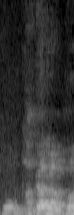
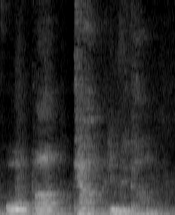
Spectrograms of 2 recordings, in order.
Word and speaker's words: 오바댜: 근데 그 이름이 뭐냐면 오바댜라는 사람. 오바다라고 하면은 쉬울 텐데 오바댜입니다. 댜. 발음하기가 조금 불편합니다.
